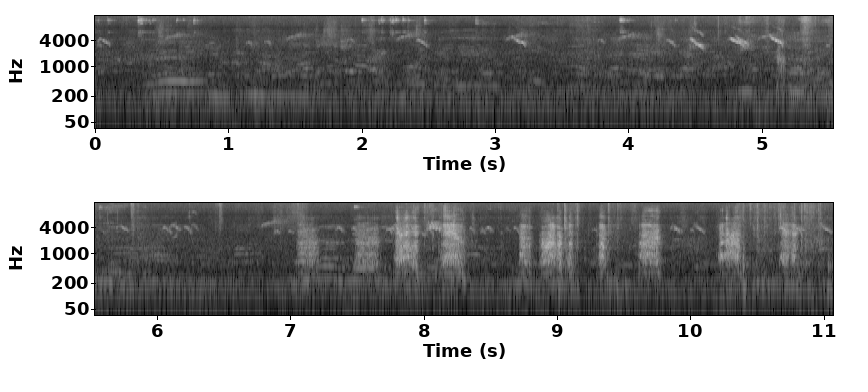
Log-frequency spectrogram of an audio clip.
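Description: Hens cluck and chatter close by, with short sharp bursts of noisier clucking and scratching toward the end.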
